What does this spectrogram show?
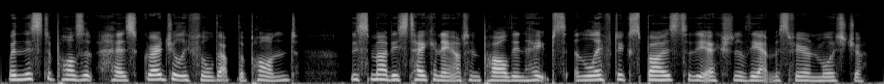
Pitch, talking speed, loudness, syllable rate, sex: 195 Hz, 195 wpm, -19 LUFS, 5.5 syllables/s, female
